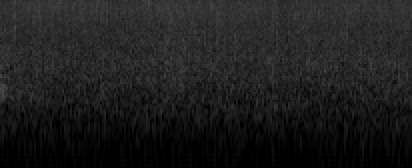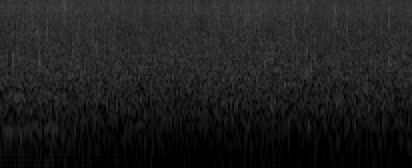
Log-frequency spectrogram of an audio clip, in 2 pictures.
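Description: flowing river stream

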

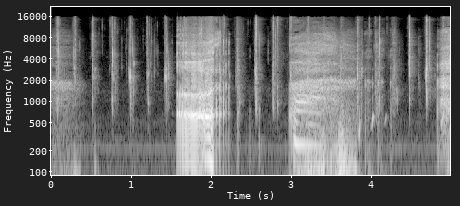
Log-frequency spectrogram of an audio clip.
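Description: burp

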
